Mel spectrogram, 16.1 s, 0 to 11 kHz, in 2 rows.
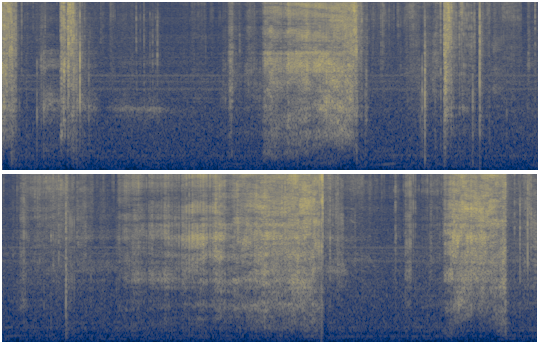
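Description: The blade of a freshly sharpened and stropped Sanrenmu 710 folding knife slicing through a sheet of printed paper in a paper cut test of the edge. There is a series of hissing slices, some brief and some drawn out over a second or more, with a few small clicks between them.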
